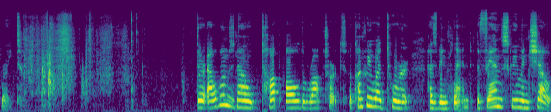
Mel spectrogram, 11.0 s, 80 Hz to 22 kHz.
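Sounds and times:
paper page turning: 0.4 - 2.8.

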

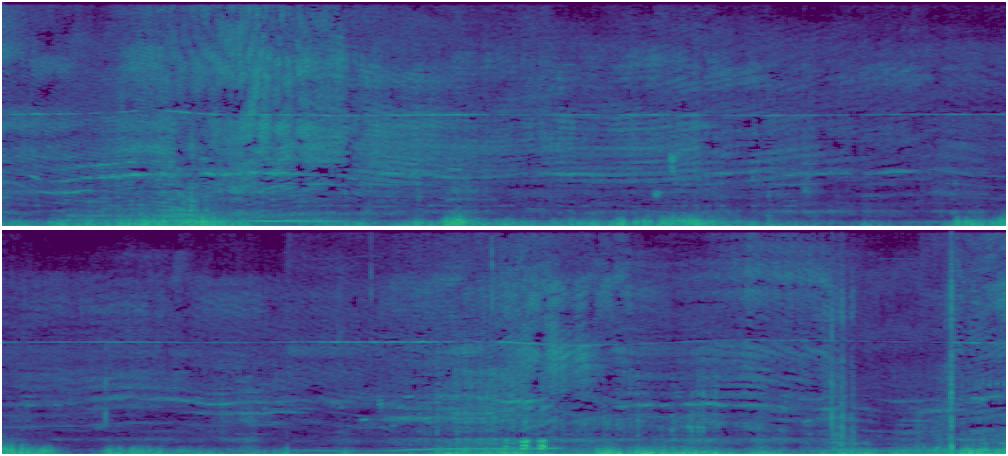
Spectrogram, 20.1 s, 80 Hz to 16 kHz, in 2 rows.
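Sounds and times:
wind buffeting microphone: 0.0 - 8.8, 9.4 - 20.0
model plane motor humming: 0.0 - 20.0.

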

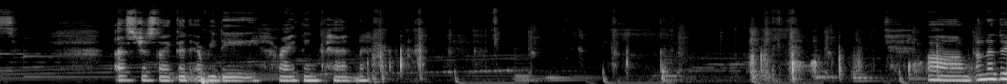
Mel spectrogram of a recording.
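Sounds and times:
paper rustling: 3.2 - 4.4, 6.1 - 9.4
cardboard box tapping: 7.5 - 9.3.

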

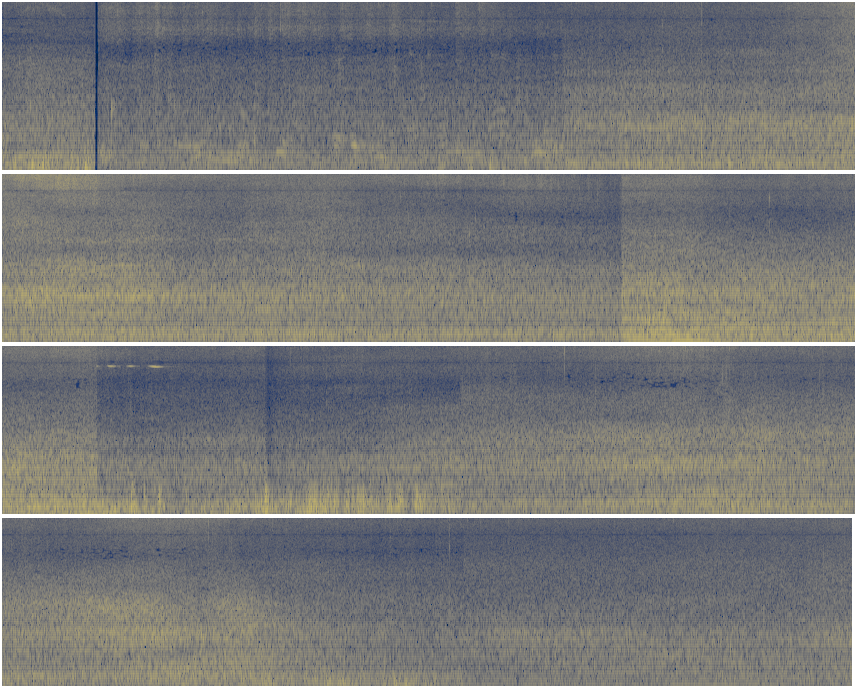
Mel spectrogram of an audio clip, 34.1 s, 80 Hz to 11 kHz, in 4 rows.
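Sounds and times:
road traffic going by: 0.0 - 34.0
loud vehicle passing: 5.6 - 18.2.

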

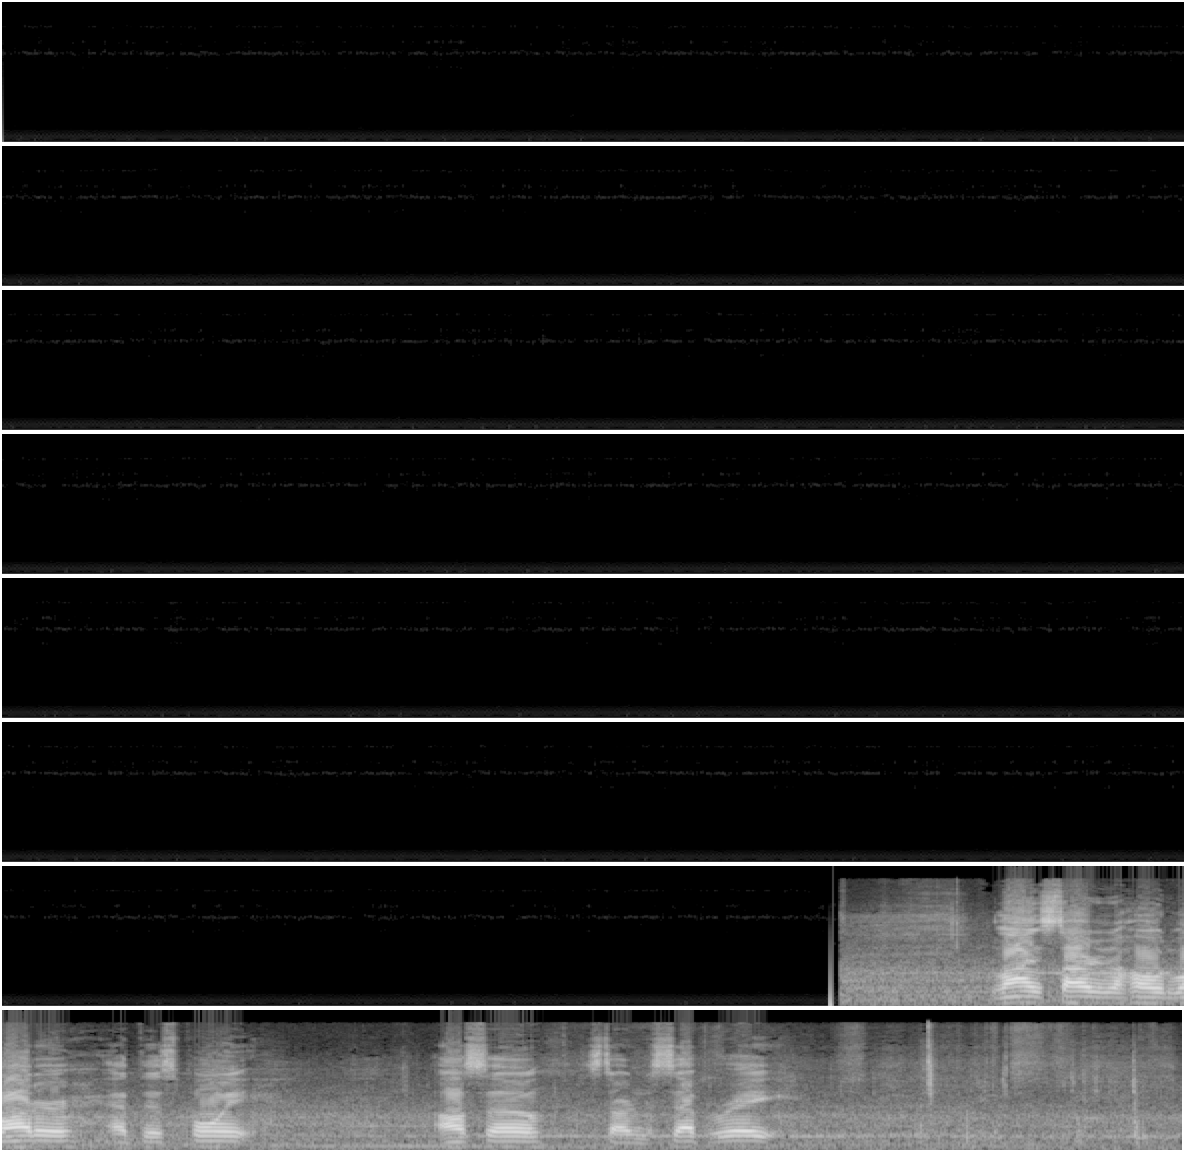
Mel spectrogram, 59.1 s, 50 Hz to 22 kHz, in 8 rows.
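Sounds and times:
electrical hum and hiss: 0.0 - 59.0
faint high whine: 0.0 - 59.0.

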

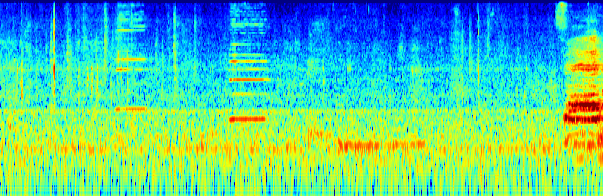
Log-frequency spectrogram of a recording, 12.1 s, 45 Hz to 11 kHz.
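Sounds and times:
short held pitch notes: 2.3 - 3.1, 4.6 - 5.5.

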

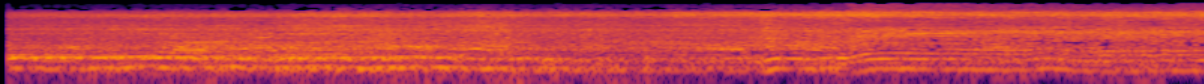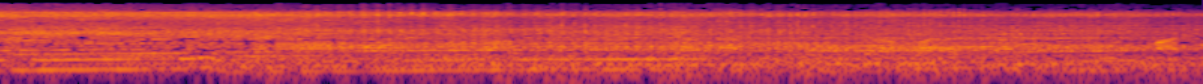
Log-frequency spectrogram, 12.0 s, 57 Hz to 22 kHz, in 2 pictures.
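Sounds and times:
race motorcycles at high revs: 0.0 - 12.0.

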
